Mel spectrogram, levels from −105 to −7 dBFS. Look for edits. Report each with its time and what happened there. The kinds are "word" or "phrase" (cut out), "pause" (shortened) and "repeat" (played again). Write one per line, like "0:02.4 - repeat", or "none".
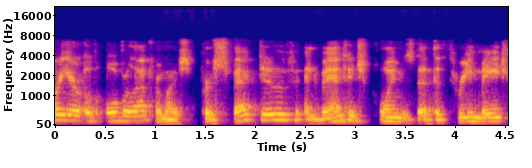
none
